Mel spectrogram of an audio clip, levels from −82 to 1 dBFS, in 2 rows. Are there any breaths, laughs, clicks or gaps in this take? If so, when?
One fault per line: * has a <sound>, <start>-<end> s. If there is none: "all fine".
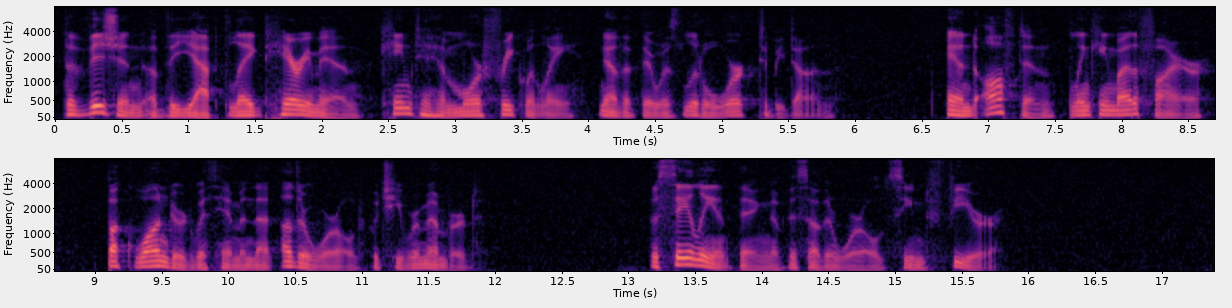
all fine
